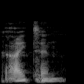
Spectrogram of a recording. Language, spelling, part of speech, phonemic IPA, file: German, reiten, verb, /ˈʁaɪ̯tən/, De-reiten.ogg
- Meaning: 1. to ride; to do horseriding 2. to ride (someone or something), to ride on the back of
